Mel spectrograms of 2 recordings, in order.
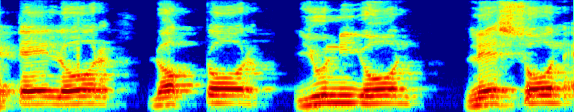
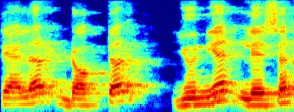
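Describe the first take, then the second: First: टेलर and डॉक्टर drawn out as "tay-LORE", "dok-TORE"; full round O in the last syllable of टेलर, डॉक्टर, यूनियन, लेसन; wrong long-O endings. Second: टेलर and डॉक्टर ending in a short "ur"; quick neutral uh in the last syllable of टेलर, डॉक्टर, यूनियन, लेसन; correct schwa endings. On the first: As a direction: say यूनियन as "yuni-YONE", लेसन as "less-SONE". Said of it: "ऐसा नहीं बोला है". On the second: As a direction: say यूनियन as "YOON-yun", लेसन as "LESS-un". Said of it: "इसको हमने अ pronounce किया है". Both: Shown as a demonstration.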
